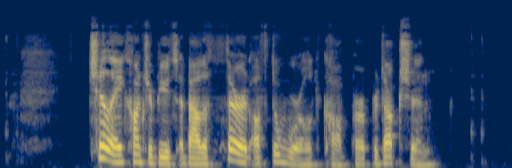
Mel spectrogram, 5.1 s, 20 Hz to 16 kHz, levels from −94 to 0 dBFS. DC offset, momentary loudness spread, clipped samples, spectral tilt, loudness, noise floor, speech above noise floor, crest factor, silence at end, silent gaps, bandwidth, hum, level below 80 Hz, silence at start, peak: under 0.1%; 15 LU; under 0.1%; -5 dB/octave; -19 LUFS; -66 dBFS; 48 dB; 18 dB; 0.8 s; none; 7.8 kHz; none; -60 dBFS; 0.9 s; -2 dBFS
